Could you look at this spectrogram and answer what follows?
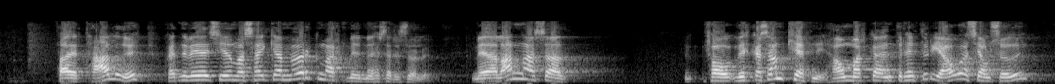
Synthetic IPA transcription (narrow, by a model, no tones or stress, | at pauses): θaðɛɾ̥t̪ʰaːlɪðʏhpkʰvɛɾt̪nɪvɪðsiːðʏmaðsaːjcamœɾkmar̥kmɪðmɛðθɛsːaɾɪsœ̰ːlʏ̰ | mɛːðalanːasað | fawvɪr̥kasamcʰɛt̪nɪ̰ɦaːwmar̥kaðɛnt̪ʏɾ̥ejm̥t̪ʏɾjaːwaðsjawlsœɣðʏ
